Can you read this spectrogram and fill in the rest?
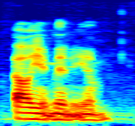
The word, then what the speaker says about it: aluminium: So that just goes back to, it's going to be pronounced aluminium. – Okay. Cause that's how they pronounce it. – Cause that's how they do it. Yeah. – Yeah. That's fair. Plus, it is, you know, that's one of those ones that is spelled like it should be pronounced aluminium. – Yeah. – We just as Americans, we like to take that shortcut, not pronounce it all.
